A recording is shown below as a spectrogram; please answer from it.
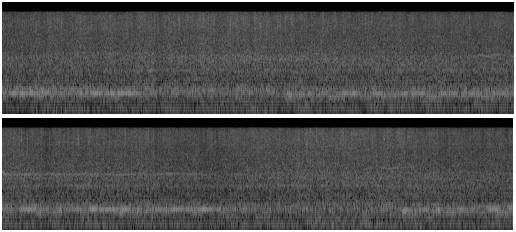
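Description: Ice hockey arena crowd noise, a steady hubbub, with a sustained two-note chord held over it that drops out twice for a second or so.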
